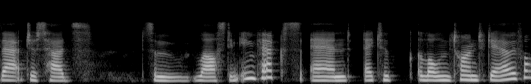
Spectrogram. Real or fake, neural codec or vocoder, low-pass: fake; codec, 16 kHz, 0.5 kbps, FunCodec, trained on LibriTTS, 25 frames a second; 7.2 kHz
